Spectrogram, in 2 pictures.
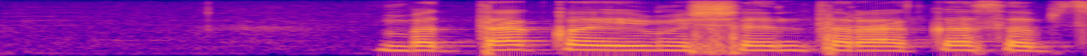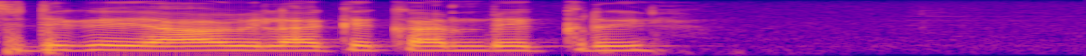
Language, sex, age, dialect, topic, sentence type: Kannada, female, 41-45, Dharwad Kannada, agriculture, question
